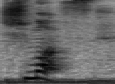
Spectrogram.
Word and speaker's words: Schmutz: And last but not least, the final word on my list is schmutz. This one is pronounced and used the same way in both languages, and it means dirt.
